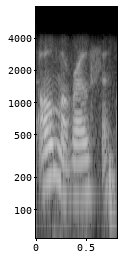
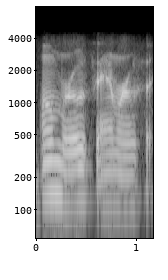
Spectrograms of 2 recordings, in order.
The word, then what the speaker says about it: Omarosa: But what happened with Amorosa, if I'm saying her name right, is it Amorosa? – I think it's Omarosa. – Omarosa.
